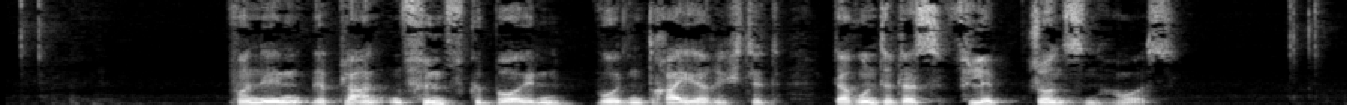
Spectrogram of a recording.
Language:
German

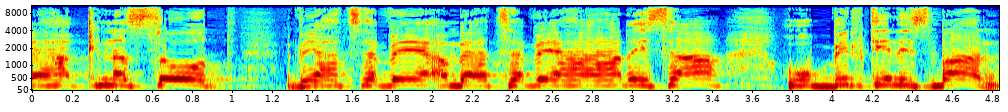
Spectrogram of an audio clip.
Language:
Hebrew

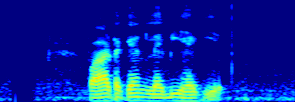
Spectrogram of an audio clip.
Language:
Sinhala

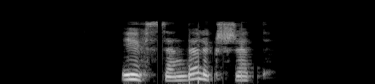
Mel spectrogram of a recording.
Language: Western Mari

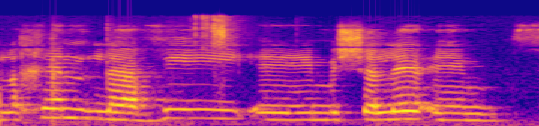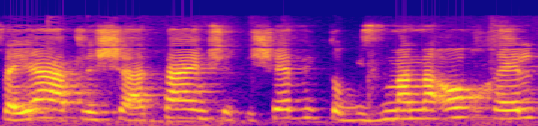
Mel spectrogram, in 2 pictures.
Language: Hebrew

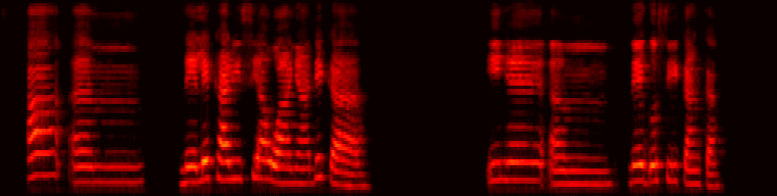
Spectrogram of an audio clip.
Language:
Igbo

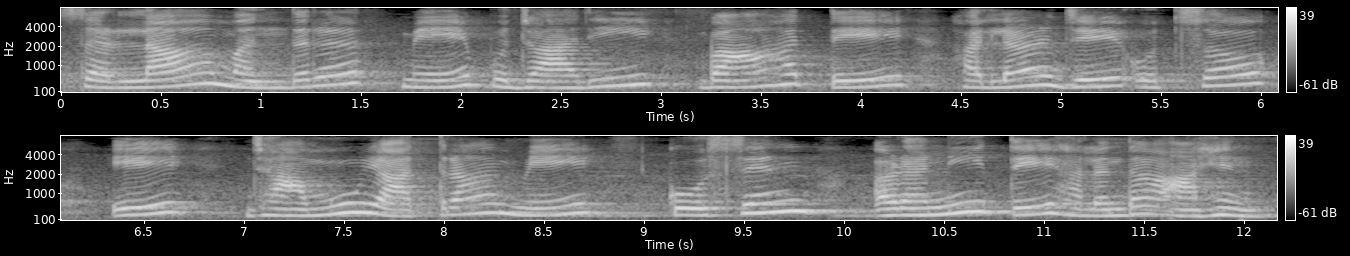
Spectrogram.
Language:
Sindhi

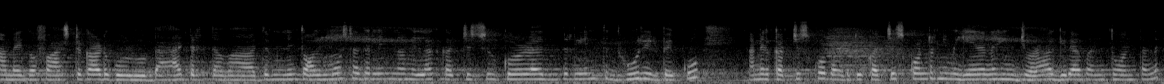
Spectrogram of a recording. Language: Kannada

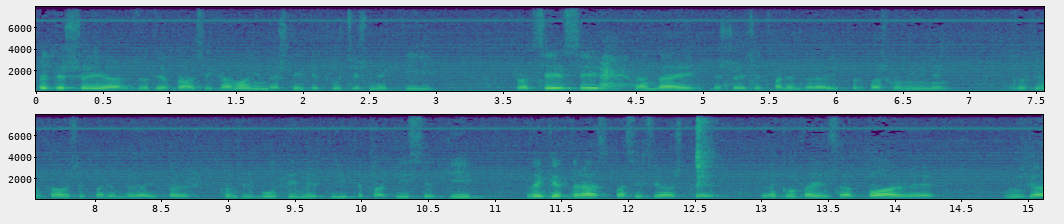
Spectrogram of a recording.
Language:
Lithuanian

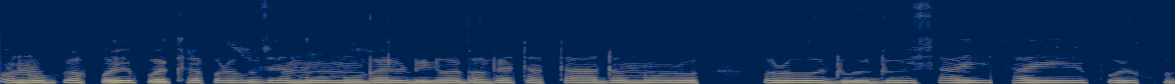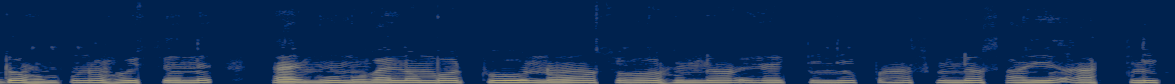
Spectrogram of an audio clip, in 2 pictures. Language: Assamese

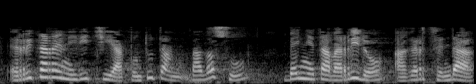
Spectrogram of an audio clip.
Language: Basque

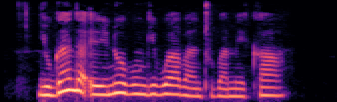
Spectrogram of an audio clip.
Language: Ganda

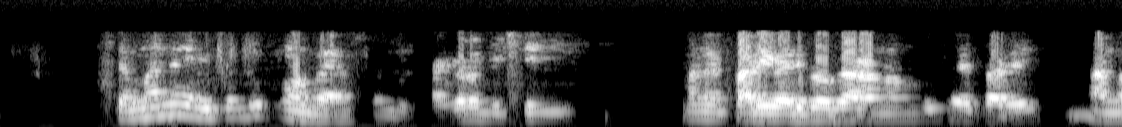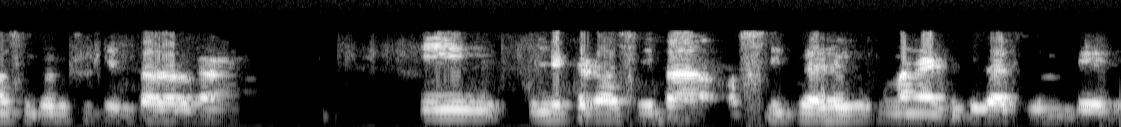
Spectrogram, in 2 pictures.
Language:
Odia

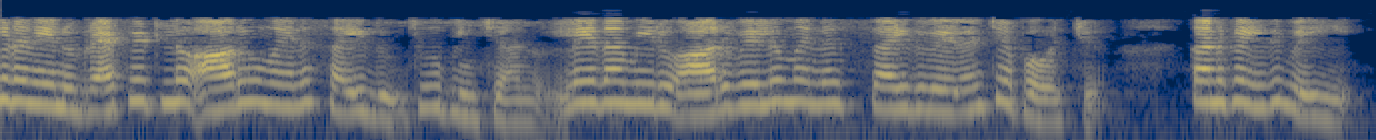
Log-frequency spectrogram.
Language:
Telugu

